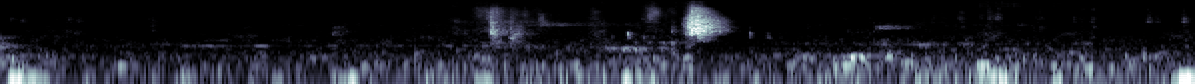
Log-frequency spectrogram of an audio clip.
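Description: Faint scratchy strokes of writing during a maths lecture, with a couple of brief louder scrapes partway through, set under a quiet low background hum.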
